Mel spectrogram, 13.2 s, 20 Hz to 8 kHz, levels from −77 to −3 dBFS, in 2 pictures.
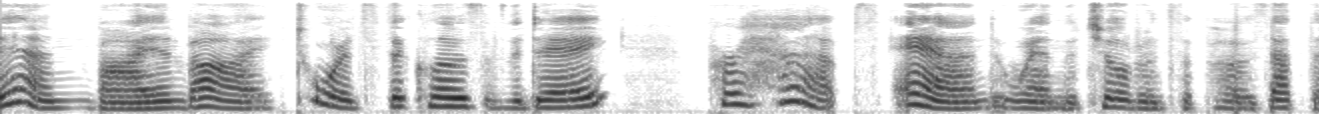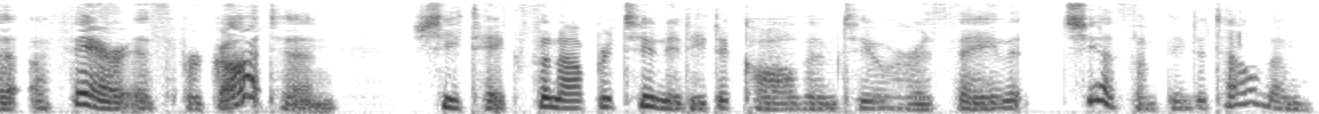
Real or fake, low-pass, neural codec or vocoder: fake; 7.2 kHz; vocoder, 24 kHz, 100 mel bands, Vocos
